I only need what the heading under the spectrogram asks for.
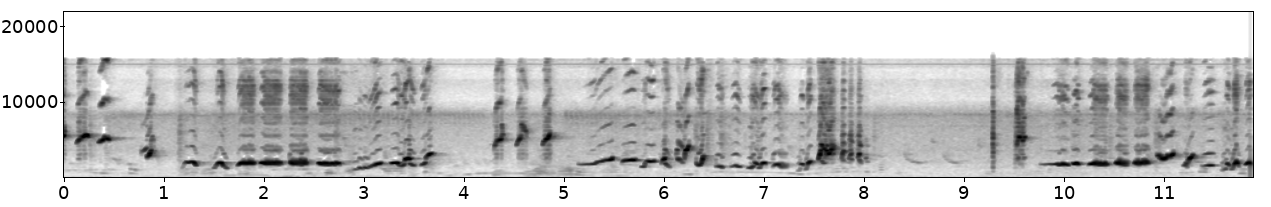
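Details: White-rumped shama (murai batu) in full, continuous 'gacor' song packed with varied phrases: bright whistled notes, fast chattering trills and buzzy bursts, rising and falling, with brief pauses between strophes.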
